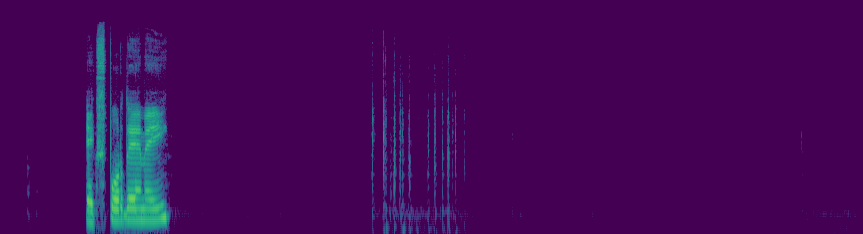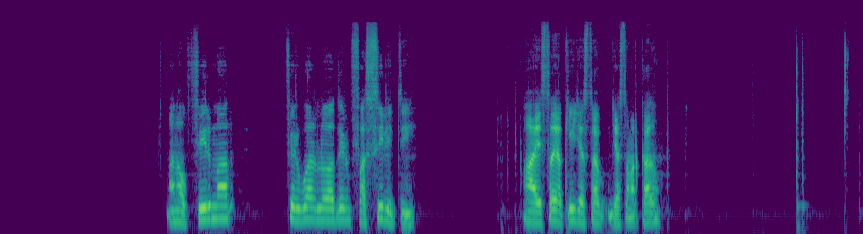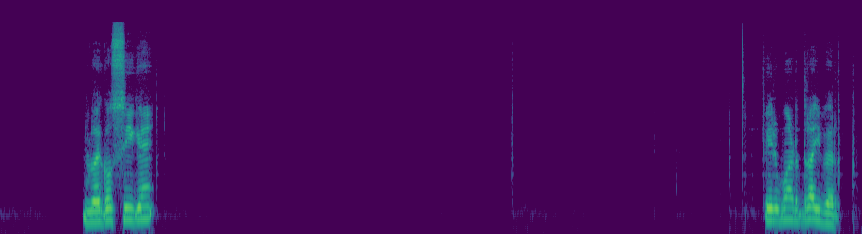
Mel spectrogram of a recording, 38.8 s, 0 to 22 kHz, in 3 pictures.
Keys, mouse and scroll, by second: 5.7 Down, 5.9 Down, 6.1 Down, 6.3 Down, 6.4 Down, 6.7 Down, 20.3 Up, 20.7 Up, 20.9 Up, 21.2 Up, 22.6 Right, 24.8 Return, 36.5 Down, 38.2 Down, 38.5 Down, 38.6 Down.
